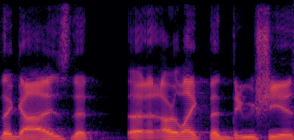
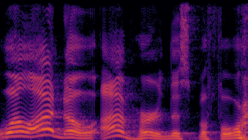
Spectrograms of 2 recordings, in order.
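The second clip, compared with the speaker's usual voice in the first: exasperated, pitched-up cartoon dad voice, high; 5 semitones higher than usual. Streamer says loud audio in his headphones reminds him of: Hank Hill impression. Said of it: "It's like Hank Hill putting on the thing like".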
